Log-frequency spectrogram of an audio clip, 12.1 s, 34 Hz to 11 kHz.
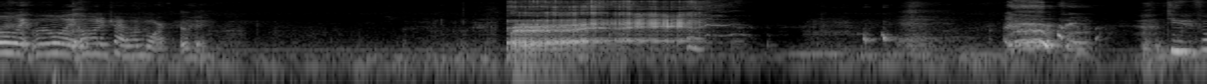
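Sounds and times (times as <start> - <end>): person burping: 5.1 - 7.4.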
